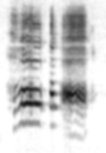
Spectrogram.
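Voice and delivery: loud mocking villain laugh; dragon's gloating laugh. A narrator's reading. Dragon laughs over the trapped knight, loud gloating laugh.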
